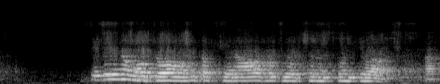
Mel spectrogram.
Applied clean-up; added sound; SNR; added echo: neural separator model SepFormer DNS4.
